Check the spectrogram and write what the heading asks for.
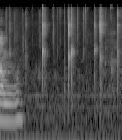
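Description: A woman's drawn-out 'um', then a few sharp finger snaps at irregular spacing.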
